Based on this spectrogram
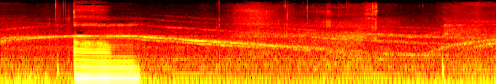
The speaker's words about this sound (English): sorry, sirens.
